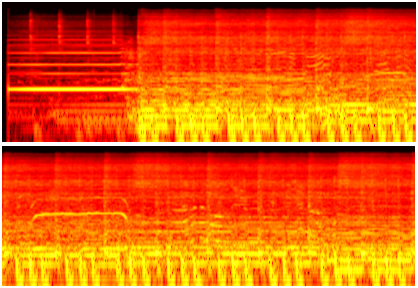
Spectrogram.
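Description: Live rock band. A single held note sounds for about a second and a half, then the full band comes in with drums, bass and electric guitars, and a high melodic line glides over it.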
